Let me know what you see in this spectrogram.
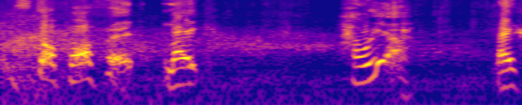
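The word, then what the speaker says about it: Hawea: But we thought we'd stop off at Lake Howea. Lake Howea. How good is that? I actually got back onto the pronunciation dictionary. How we are.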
